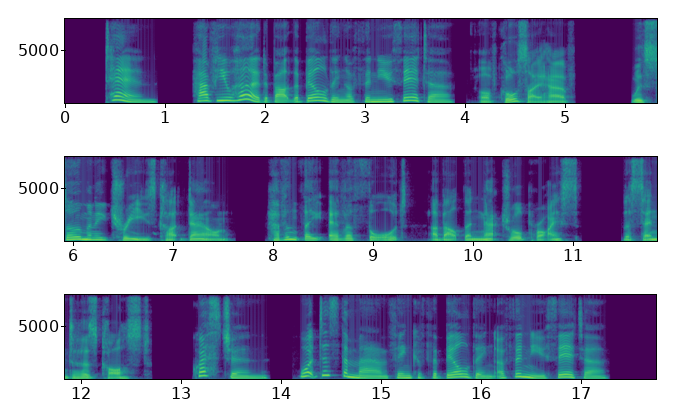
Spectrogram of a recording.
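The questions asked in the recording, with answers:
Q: What does the man think of the building of the new theatre?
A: It has harmed the environment by cutting down many trees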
